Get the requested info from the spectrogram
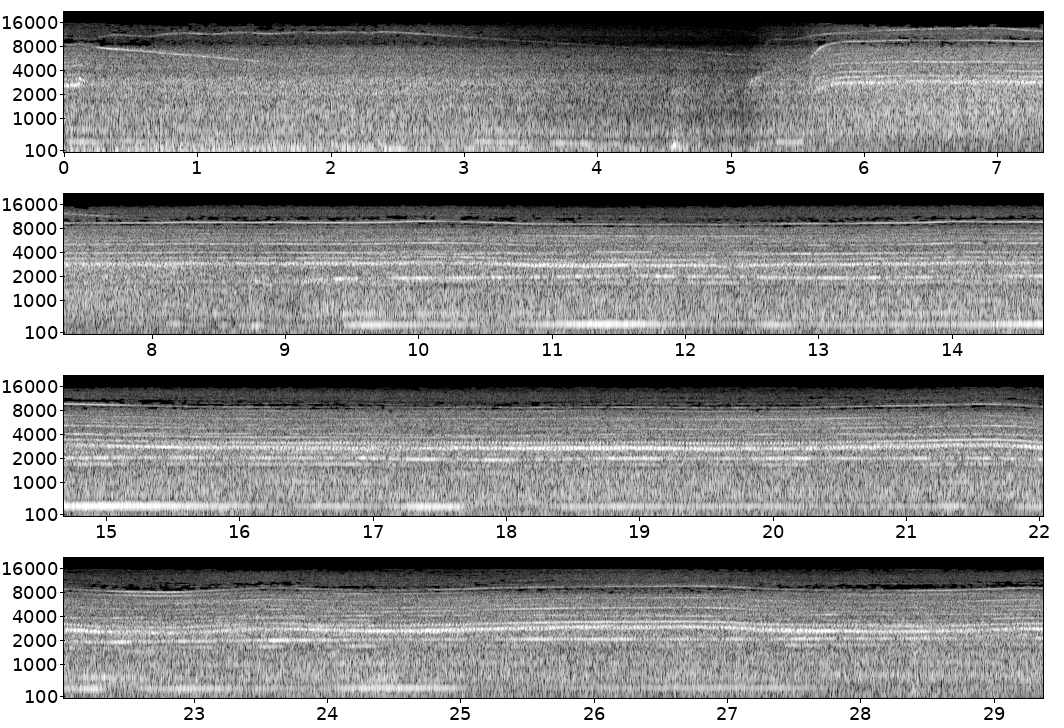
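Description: Corded handheld electric polisher whining steadily as it spins a felt pad over glass during glass polishing. About four to five seconds in, the motor's pitch sags and it briefly eases off, then it winds back up and runs on with a slight waver.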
